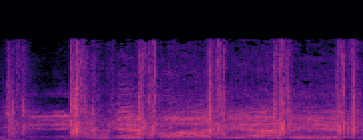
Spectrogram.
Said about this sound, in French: Des cris d'encouragement, il en faudra de la part des militants.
